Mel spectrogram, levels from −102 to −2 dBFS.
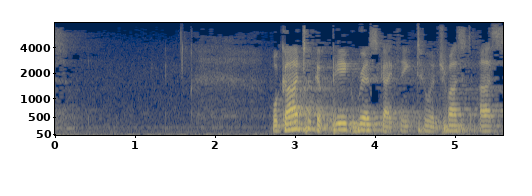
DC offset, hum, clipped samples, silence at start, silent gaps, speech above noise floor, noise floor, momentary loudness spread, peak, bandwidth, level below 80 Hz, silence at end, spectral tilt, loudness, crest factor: under 0.1%; none; under 0.1%; 0 s; none; 27 dB; -55 dBFS; 26 LU; -10 dBFS; 8 kHz; -58 dBFS; 0 s; -6 dB/octave; -29 LUFS; 22 dB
